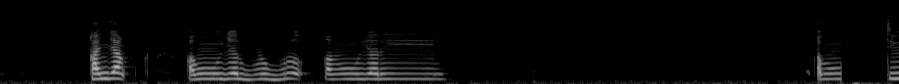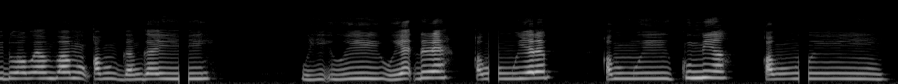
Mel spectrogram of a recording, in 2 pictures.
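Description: Gap between chunks first appears at 1.48 s and recurs at 4.58, 7.68, 10.78, 13.88 and 16.98 s. Each hole lasts 100 ms, and the speech resumes exactly where it stopped, so nothing is lost. The steady spacing fits 3-second chunks with a silent pad left at every join, either from codec padding or a player that starts each new chunk late.

AAC frame loss with concealment falls between the second and third gaps, from 6.66 to 6.72 s. For about 64 ms, which fits a handful of lost frames, the speech turns smeared and noisy rather than dropping to silence. The decoder patched the missing stretch by reusing the last good spectrum with altered phase, and the loss was too brief for that fill to fade away before real audio returned.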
